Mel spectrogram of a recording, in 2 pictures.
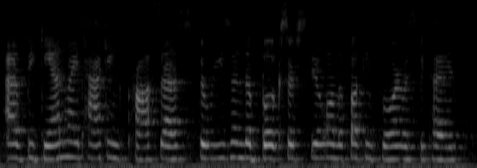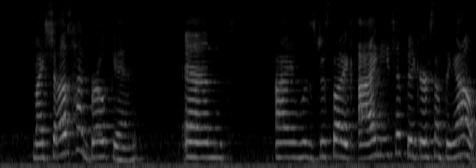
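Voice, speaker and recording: A woman's voice: a little high, a bit bright, muffled recording, a little hiss or hum. Sick woman rambling in an echoey room. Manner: emotional, profane, rambling. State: sick, sore throat, voice lower than usual. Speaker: vlogger. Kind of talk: casual rambling vlog. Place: home room being packed up.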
